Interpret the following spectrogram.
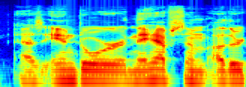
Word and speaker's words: Andor: now I'm like dude it's just Andor I don't care if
